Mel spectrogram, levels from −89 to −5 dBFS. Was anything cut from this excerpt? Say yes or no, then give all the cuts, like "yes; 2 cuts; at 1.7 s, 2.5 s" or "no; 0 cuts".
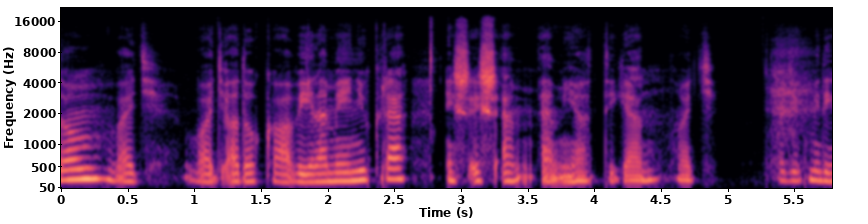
no; 0 cuts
